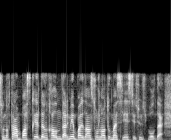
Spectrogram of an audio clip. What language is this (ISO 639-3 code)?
kaz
